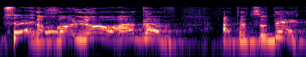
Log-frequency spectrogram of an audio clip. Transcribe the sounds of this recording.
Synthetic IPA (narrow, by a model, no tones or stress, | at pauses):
at̪aχoloaɡav | at̪at͡so̞d̪ek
